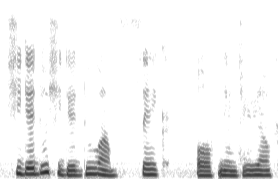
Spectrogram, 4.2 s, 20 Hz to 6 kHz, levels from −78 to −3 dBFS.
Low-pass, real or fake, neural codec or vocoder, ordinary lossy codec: 5.4 kHz; fake; vocoder, 44.1 kHz, 128 mel bands every 512 samples, BigVGAN v2; none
